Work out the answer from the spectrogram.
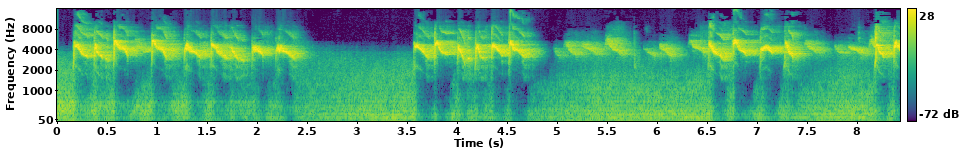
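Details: White-eye kept in a cage sings on 13 September 2022 during the second day of deworming: rapid, high twittering runs, a pause of about a second, then more thin warbled notes.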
